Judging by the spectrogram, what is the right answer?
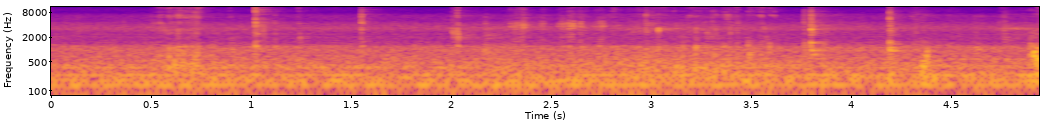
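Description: Metal spoon and chopsticks clinking and scraping against ceramic dishes in light, scattered clicks. A steady low hum runs underneath.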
